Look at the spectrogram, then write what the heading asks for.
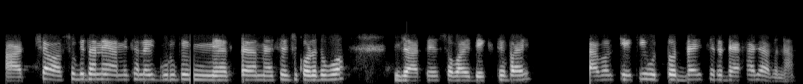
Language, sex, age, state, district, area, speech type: Bengali, female, 45-60, West Bengal, Purba Medinipur, rural, conversation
